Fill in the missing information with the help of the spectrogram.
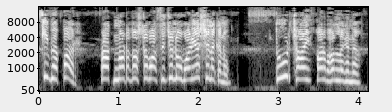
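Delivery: put-on high-pitched, fretting young wife voice; worried daughter-in-law. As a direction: put on a high wifely voice, waiting up anxiously.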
